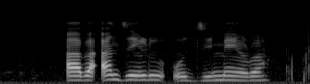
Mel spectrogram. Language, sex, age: Venda, female, 30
